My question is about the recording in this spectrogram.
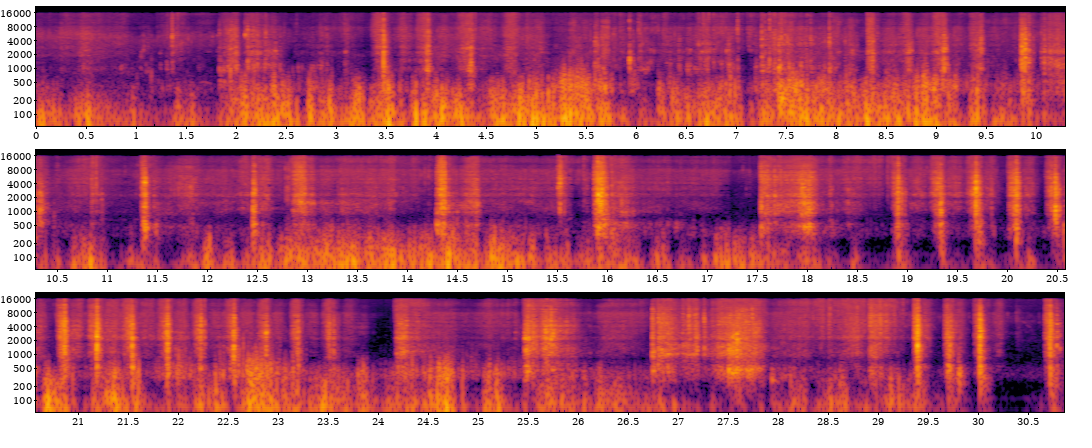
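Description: Water poured from a plastic jerrycan onto dry cement mix in a metal basin. Then a shovel mixes the mortar, scraping and knocking against the basin in many short, irregular strokes.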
